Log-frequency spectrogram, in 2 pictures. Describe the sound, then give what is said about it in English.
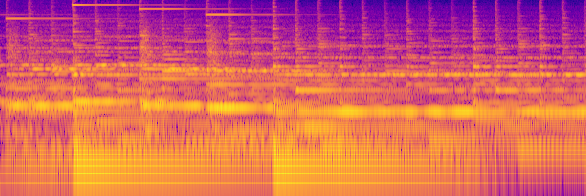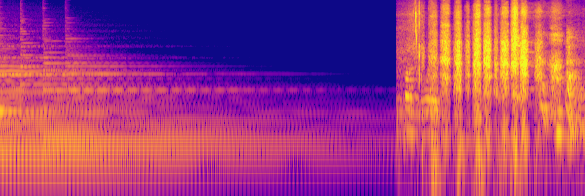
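A fading musical passage gives way to loud, rhythmic panting of a dog mixed with rough scratching noises, a couple of seconds of quick, breathy bursts near the end. “Who let the dog in?”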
